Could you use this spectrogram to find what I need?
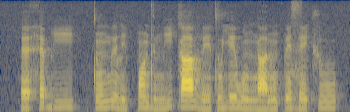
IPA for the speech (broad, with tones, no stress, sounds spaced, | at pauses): ɛ˧ h ɛ˦ b iː˦ | t ũ˧ m ɨ˦˨ l i˨ p ɔ̃˧ d ɨ˨ m iː˦ ɡ aː˧ v e˨ t u˧ j e˧ w ũ˨ ŋ aː˨ ɾ ũ˧ p e˧ z e˧ t͡ʃ u˦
